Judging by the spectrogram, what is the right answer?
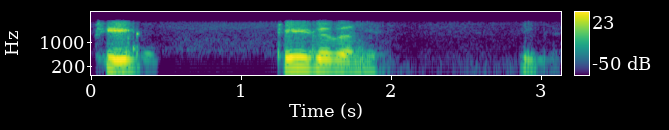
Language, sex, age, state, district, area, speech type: Punjabi, male, 60+, Punjab, Fazilka, rural, conversation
